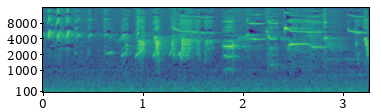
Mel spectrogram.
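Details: Javan white-eye female lure calls: thin high chirps and quick downslurred whistles tumbling together, fairly continuous twittering over a low background hum.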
